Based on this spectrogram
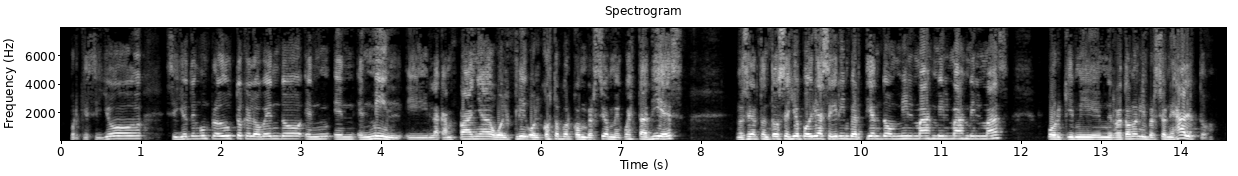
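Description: This man's voice sits high in pitch, moving at a moderate pace with ordinary pitch variation. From Chile. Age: 40s. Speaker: digital marketing agency founder. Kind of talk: live stream interview. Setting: live stream.

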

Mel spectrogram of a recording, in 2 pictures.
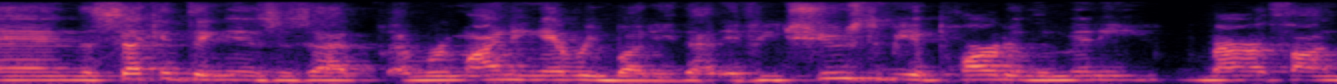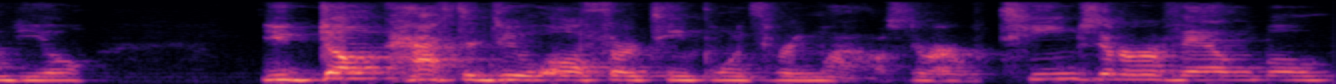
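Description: With fairly even intonation and a somewhat breathy sound, a man speaks fairly quickly at a fairly high pitch. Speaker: soccer podcast host. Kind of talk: casual chat. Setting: home recording with kids in background.

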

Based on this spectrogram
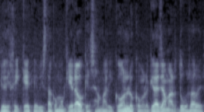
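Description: Talking at a very fast pace, a man uses lively intonation and sounds somewhat breathy. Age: young. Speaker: student and aspiring sports commentator. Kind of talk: casual chat. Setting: bookshop.

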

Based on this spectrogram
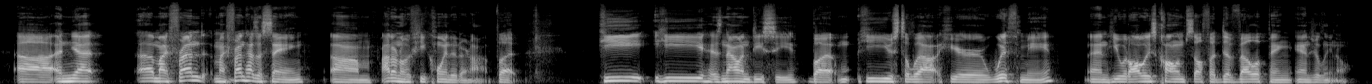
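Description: A man's unremarkable speaking voice at medium pitch, with an American accent, a moderate pace and ordinary pitch variation. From US West, Boulder, Colorado. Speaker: church worker. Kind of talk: casual chat.

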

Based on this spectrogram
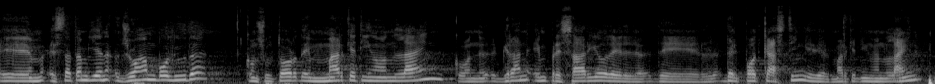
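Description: With a Latin American accent, a man talks very slowly in a fairly high pitch with lively intonation. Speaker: podcaster, panel moderator. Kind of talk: panel discussion moderation.

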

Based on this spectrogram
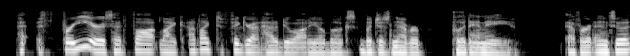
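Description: In a dry, close recording with no echo, a man with a Southern US accent talks at a medium pitch and a fairly quick pace with ordinary pitch variation. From US South, Birmingham, Alabama. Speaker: audiobook narrator. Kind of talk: casual interview.

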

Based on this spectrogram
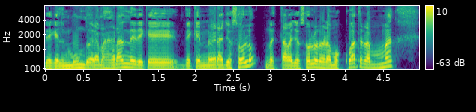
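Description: At a fairly quick pace, a man talks in an ordinary speaking voice at medium pitch, the sound dry and close with no echo and a quiet background behind him. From Andalusia, Spain. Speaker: podcast guest. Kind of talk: casual chat.

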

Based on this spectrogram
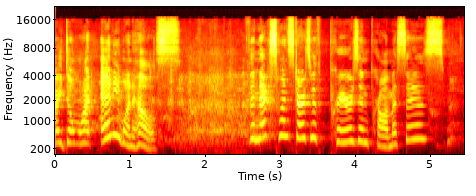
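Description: Over noticeable background noise, a woman speaks fairly slowly with very wide pitch swings. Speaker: guest reader. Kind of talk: reading aloud. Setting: stage with audience.

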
